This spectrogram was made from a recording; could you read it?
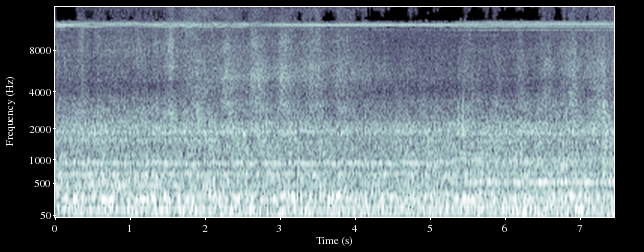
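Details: KYS Pro Baker 7+ spiral mixer at its maximum listed batch, 4.8 kg pumpkin dough, bowl at 60°F, 200 RPM: steady even drone, no labouring or speed sag, flour swishing at dry spots; coping fine under full load.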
